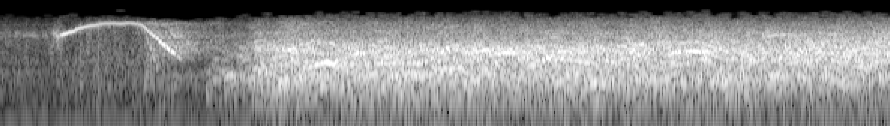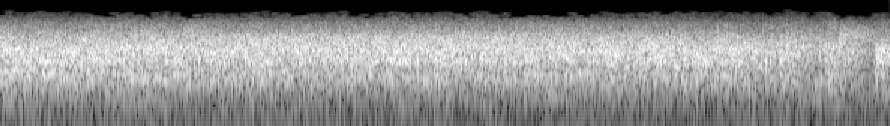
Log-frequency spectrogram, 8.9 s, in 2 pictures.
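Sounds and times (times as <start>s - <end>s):
loud whistle through the teeth: 0.2s - 1.0s
laughter: 1.1s - 8.8s.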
